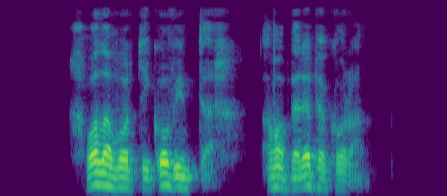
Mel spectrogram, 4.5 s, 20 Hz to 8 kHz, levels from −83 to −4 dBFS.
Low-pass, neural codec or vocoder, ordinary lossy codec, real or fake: 7.2 kHz; codec, 16 kHz, 2 kbps, X-Codec, WavLM features, trained on Multilingual LibriSpeech; AAC, 48 kbps; fake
